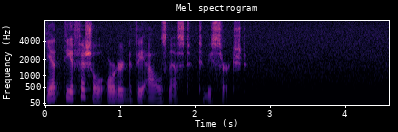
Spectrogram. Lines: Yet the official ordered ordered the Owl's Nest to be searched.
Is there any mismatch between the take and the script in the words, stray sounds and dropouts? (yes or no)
yes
